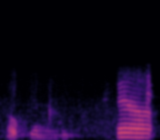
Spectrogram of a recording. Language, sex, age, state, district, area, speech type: Telugu, female, 30-45, Andhra Pradesh, N T Rama Rao, rural, conversation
